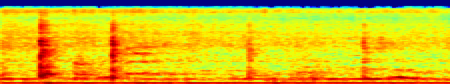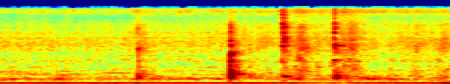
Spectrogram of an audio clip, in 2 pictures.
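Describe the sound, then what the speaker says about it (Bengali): Spices and melting tomato sauté for a chicken dish, a soft steady sizzle under a low hum, broken by sharp scrapes and clicks of a spoon stirring against the pan at irregular intervals. "আর যেগুলো একটা দুটো গলতে বাকি আছে গলে যাবে, মশলা কষতে কষতে গলে যাবে।"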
